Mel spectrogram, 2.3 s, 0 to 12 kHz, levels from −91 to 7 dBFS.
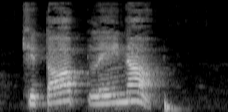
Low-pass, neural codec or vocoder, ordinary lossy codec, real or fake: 10.8 kHz; none; AAC, 32 kbps; real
